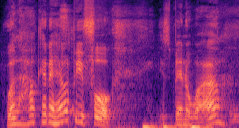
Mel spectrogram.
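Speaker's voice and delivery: cheerful high gnome host; high, loud gnome voice. Acted. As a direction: greet the party brightly, like a small gnome. GM voices Tanston greeting party.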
